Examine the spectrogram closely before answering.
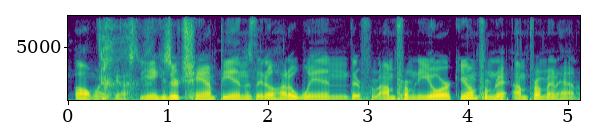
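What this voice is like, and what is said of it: New York / New Jersey accent. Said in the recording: “You have an accent. ... they talk like you talk. ... In Jersey.”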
